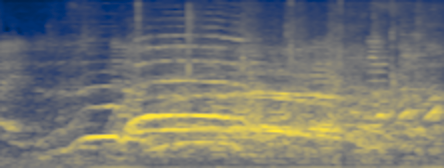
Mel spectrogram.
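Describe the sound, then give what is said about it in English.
An audience erupts in clapping mixed with loud cheering and whooping voices, a sustained burst of crowd noise that swells quickly and stays steady for a few seconds. “That is a good amount of clapping.”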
